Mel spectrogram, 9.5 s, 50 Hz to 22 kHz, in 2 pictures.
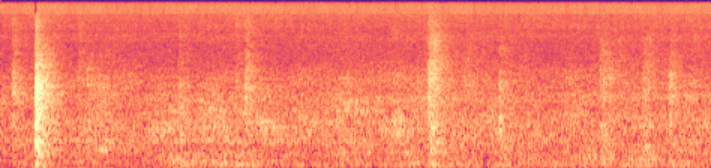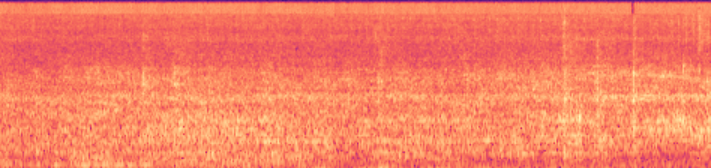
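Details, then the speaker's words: Class 56 model locomotive (new, recently bought), test-run on the track after earlier issues (suspected fan problem or needing running in); soft even hum, odd light track click, no rattle left. Runs quiet and smooth. "So I'm just going to let her run a little bit. She's as good as gold now. I'm still test running her."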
